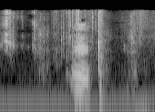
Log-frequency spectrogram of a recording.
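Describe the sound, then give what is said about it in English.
Loud, crackly crunching of very salty crinkle-cut potato crisps being bitten and chewed in the UK, several dry bursts in quick succession, with a brief muffled vocal sound mixed in partway through. “I know we were really desperately in need of salt, but judging by the taste of these crisps, it seems like we drained the entire sea of all its salt content.”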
